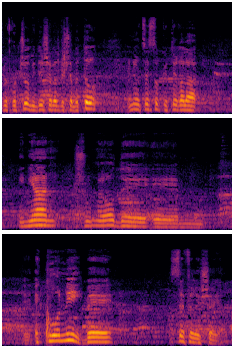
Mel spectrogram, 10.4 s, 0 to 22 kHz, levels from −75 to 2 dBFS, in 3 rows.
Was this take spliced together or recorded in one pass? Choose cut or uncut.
cut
